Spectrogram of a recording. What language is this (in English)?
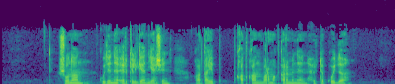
Bashkir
